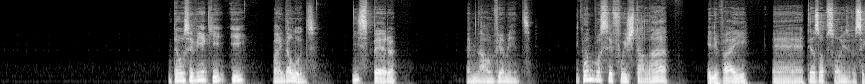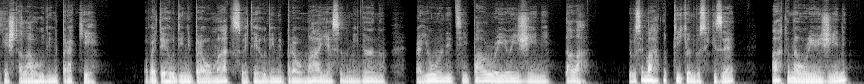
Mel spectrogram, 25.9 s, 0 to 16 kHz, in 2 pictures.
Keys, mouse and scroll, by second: 0.0 click.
